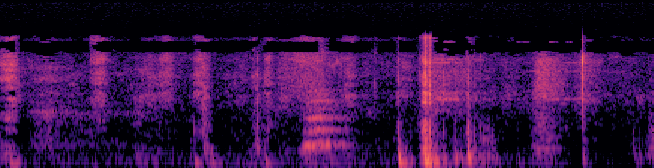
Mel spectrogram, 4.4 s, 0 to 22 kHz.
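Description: Irregular clicks and knocks from handling a plastic Beaver Lab Darwin M2 handheld digital microscope as it is turned and refocused over sand grains. The loudest knock comes a little before three seconds in.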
